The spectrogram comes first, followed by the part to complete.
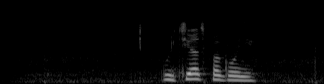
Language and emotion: Russian, neutral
